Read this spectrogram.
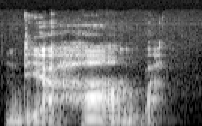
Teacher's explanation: Notice that the second last syllable is always stretched in Xhosa. So we don't just say ndiyahamba, ndiyahamba.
